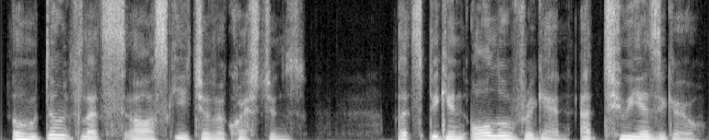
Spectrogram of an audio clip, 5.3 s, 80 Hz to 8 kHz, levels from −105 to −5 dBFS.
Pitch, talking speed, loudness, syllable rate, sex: 130 Hz, 170 wpm, -16 LUFS, 5.0 syllables/s, male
